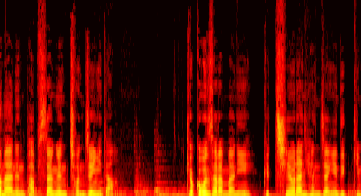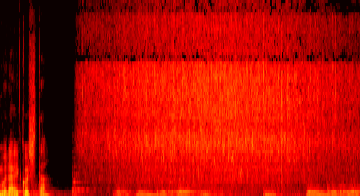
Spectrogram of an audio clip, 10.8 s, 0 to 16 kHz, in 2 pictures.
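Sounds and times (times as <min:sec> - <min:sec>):
speech: 0:00.0 - 0:01.8, 0:02.8 - 0:07.6
fish sizzling on a grill: 0:06.6 - 0:10.8.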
